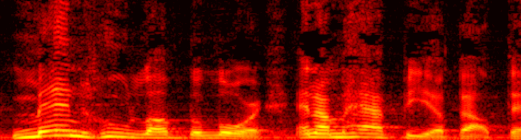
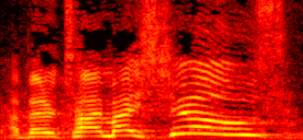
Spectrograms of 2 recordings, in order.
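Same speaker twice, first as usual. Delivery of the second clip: mock macho shout; 7 semitones higher than usual.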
